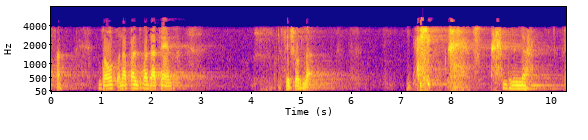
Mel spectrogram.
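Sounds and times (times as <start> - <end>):
speech: 0.1 - 0.4, 1.0 - 2.6, 4.6 - 5.4, 9.0 - 9.9
sneeze: 7.2 - 9.2.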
